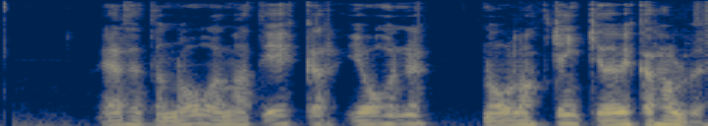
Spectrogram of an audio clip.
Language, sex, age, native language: Icelandic, male, 50-59, Icelandic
